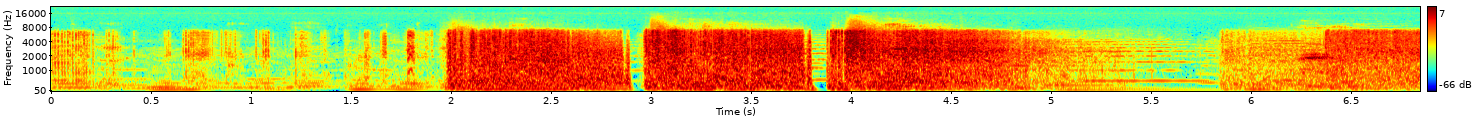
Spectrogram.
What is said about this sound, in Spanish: Ese gordo sí que explota fácilmente.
